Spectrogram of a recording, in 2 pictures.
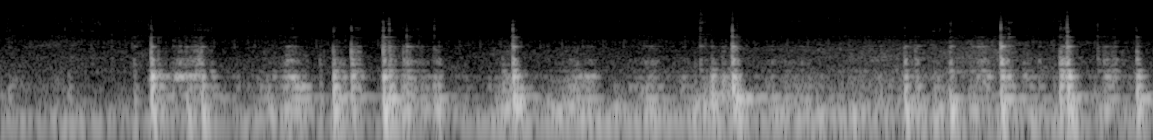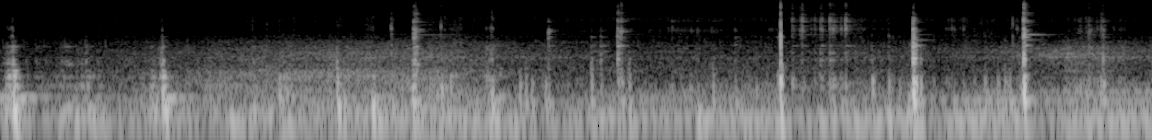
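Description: Irregular clicks and knocks of RAM mount parts being handled and pressed together as a socket arm is worked onto its ball base on a motorcycle handlebar, over a steady low rumble.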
